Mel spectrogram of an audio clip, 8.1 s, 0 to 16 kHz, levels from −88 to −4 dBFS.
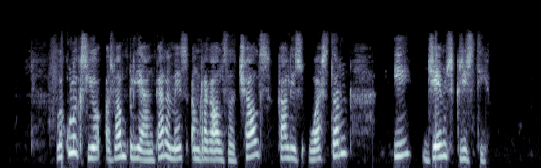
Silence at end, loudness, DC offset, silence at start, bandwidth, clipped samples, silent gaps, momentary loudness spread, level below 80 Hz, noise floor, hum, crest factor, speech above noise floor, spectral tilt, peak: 0.85 s; -20 LUFS; under 0.1%; 0.75 s; 7.8 kHz; under 0.1%; none; 11 LU; -64 dBFS; -77 dBFS; none; 20 dB; 57 dB; -4 dB/octave; -2 dBFS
